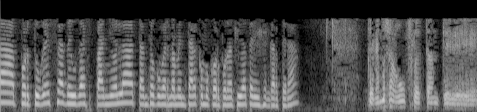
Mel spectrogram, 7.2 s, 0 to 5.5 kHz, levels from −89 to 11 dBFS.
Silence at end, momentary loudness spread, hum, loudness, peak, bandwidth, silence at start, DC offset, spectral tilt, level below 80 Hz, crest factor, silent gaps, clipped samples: 0 s; 11 LU; none; -18 LUFS; -4 dBFS; 3.6 kHz; 0 s; under 0.1%; -11 dB/octave; -48 dBFS; 14 dB; none; under 0.1%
